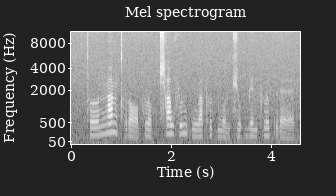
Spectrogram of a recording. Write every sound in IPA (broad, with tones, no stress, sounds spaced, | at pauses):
tʰ ɤː˦˥ n ŋ a˥˩ ŋ kʰ r ɔː˩˦ pʰ l o˨˩ k̚ t͡ɕʰ a˥˩ w f ɯ˥˩ ŋ k w u˦˥ a̯ pʰ ɯ˥˩ k̚ ŋ o˨˩ n t͡ɕ u˦˥ ʔ b e˧ n pʰ l ɯ˦˥ k̚ r ɛː˨˩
